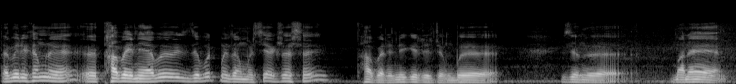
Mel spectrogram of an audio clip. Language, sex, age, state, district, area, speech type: Bodo, male, 60+, Assam, Udalguri, urban, spontaneous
